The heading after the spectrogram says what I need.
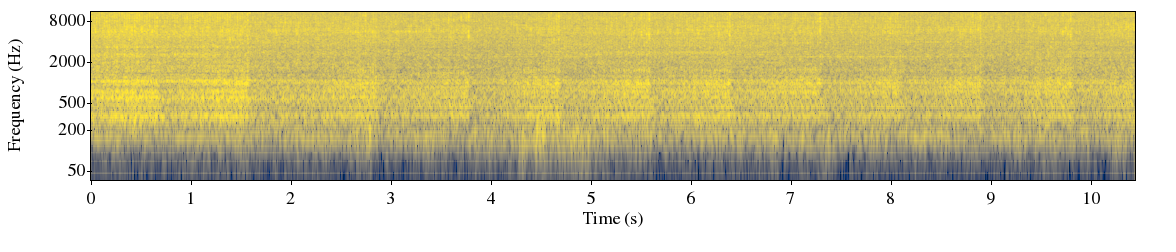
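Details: Sharp, fast metallic ticking about four per second over a hissy idle from a 2005 Audi A3 2.0 FSI on cold start, lasting about 3 minutes before normal injector sound; owner suspects tensioner, not confirmed.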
